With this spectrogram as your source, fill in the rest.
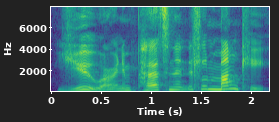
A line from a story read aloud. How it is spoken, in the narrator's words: exclaimed Mrs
